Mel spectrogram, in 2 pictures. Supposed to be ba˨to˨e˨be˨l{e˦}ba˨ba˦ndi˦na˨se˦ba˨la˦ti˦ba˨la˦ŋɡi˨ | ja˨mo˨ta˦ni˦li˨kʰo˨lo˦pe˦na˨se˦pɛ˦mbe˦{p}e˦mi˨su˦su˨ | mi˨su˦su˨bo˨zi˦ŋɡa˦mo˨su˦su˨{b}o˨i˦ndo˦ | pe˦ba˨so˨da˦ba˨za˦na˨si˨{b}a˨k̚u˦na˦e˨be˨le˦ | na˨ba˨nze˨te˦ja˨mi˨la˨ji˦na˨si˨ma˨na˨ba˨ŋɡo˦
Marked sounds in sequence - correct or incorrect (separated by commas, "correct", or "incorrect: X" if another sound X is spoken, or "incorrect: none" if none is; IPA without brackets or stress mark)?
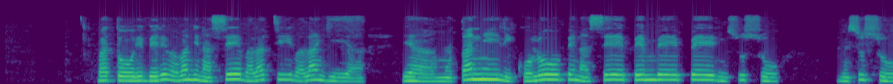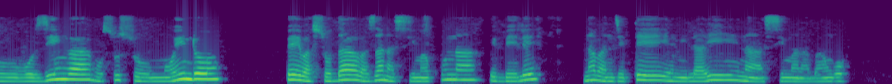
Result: correct, correct, incorrect: m, incorrect: m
